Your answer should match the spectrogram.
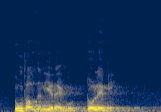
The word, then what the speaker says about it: Ptolemy: टोलेमी, PTOLEMY, P silent इसमें।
